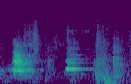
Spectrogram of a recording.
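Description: A female dog barks indoors during a lesson, giving two sharp, fairly loud barks about a second apart followed by a softer whining yelp.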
